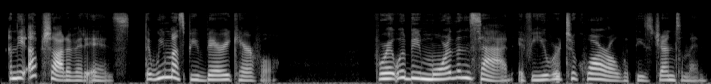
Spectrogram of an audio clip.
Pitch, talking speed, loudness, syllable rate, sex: 225 Hz, 230 wpm, -17 LUFS, 6.1 syllables/s, female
